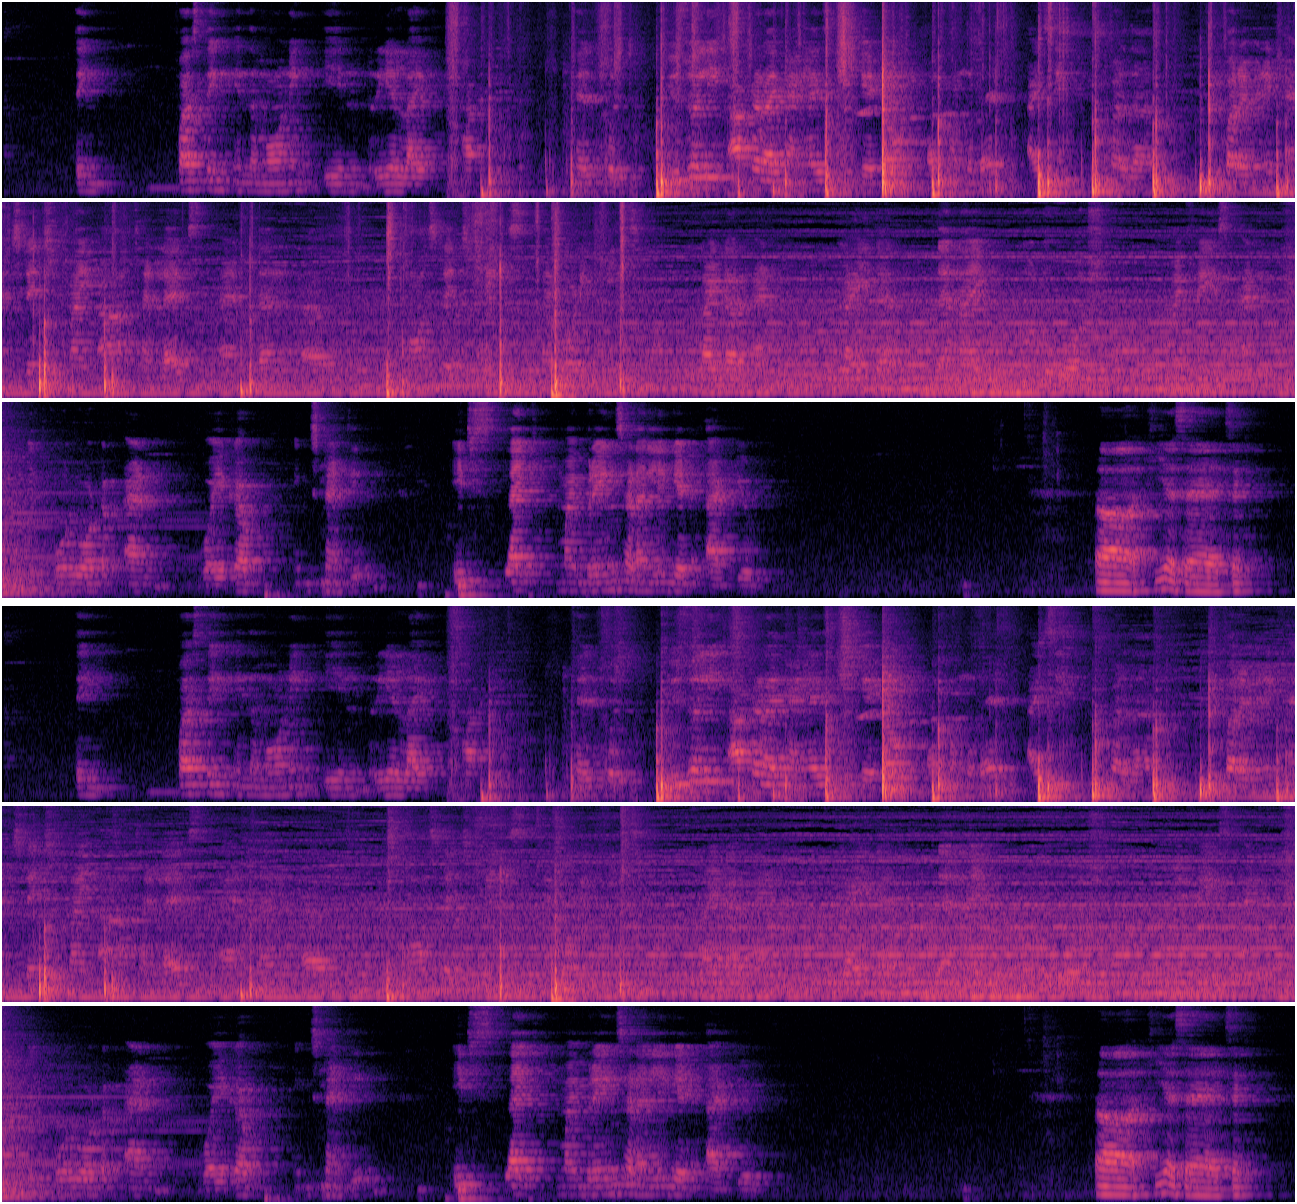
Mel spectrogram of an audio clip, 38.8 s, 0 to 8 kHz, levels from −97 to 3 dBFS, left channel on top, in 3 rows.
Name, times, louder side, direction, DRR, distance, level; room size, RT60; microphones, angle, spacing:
voice 1, 0.7-1.0 1.8-5.1 5.7-6.3 6.6-10.7 11.1-11.6 12.2-16.3 16.8-19.3 19.9-20.8 21.3-22.0 22.3-24.0 24.6-25.8 26.1-27.5 27.8-28.5 28.9-29.5 30.4-33.4, left 2 dB, 35° left, 1.2 m, -46 dB
voice 2, 1.5-1.8 5.6-5.7 8.5-9.0 9.3-9.6 13.8-13.9 29.0-29.3 30.4-30.5 36.2-36.4 36.8-38.3, left 1 dB, 5° left, 0.7 m, -42 dB
sound 1, 4.4-8.5 8.8-11.2 11.5-12.3 12.7-14.2 14.6-14.7 15.3-15.6 16.1-16.4 16.8-17.0 17.6-19.2, left 3 dB, 80° left, 0.7 m, -34 dB
sound 2, 11.1-27.2, right 1 dB, 20° right, 0.9 m, -42 dB
11.5 x 5.5 x 8.1 m
head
